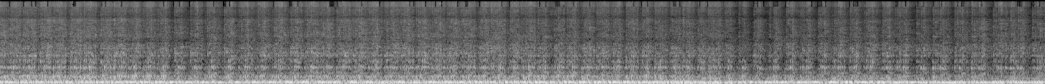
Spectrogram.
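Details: Freshly built 355 small-block Chevy V8 (double-hump heads) in a '55 Chevy on first fire-up: deep, steady idle with an even, lumpy beat, no knocks or misses; normal idle.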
